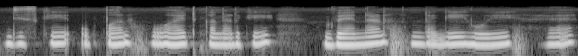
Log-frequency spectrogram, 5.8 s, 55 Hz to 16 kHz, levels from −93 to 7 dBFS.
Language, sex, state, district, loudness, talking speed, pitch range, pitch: Hindi, female, Uttar Pradesh, Saharanpur, -17 LUFS, 95 wpm, 185-205 Hz, 195 Hz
